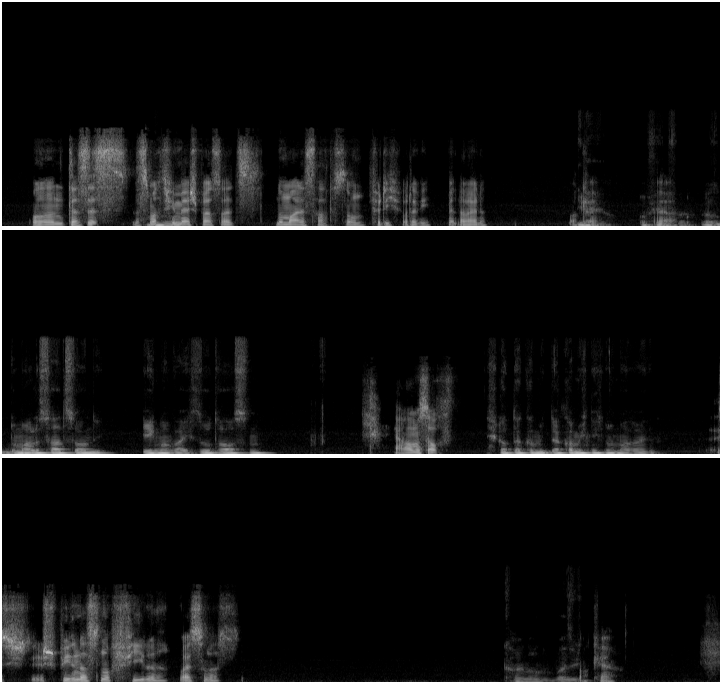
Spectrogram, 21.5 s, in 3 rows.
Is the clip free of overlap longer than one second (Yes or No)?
Yes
